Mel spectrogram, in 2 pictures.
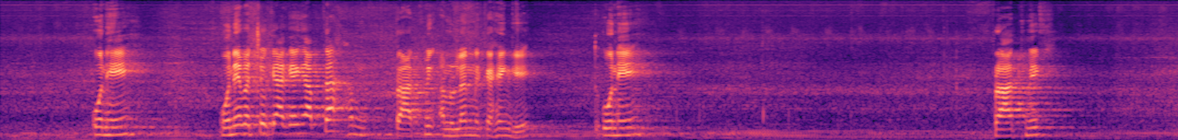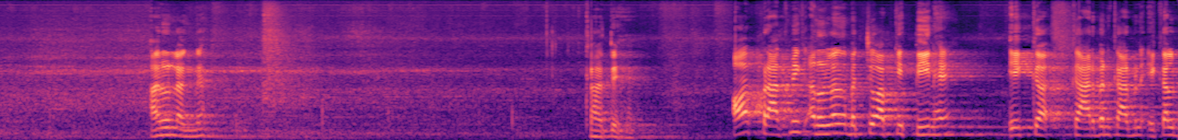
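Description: A young man speaks clearly and calmly, close to a microphone.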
